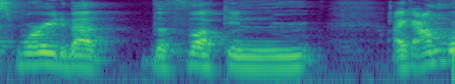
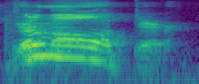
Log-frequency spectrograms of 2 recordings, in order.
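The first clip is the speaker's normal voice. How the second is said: high, loud mock voice; sneering imitation of the squeamish dad; 8 semitones higher, 5 dB louder than usual. Mock voice of the diaper changer.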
